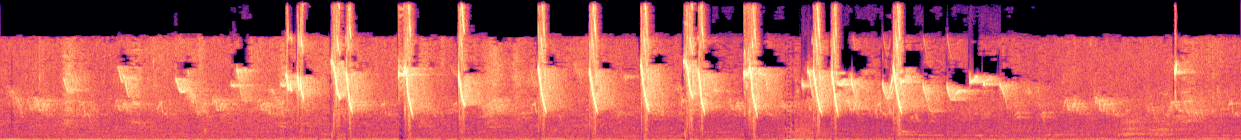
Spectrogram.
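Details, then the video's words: Saffron finch, known in Brazil as canário-da-terra, singing a series of sharp, high descending chirps repeated roughly every half second in bursts, with quieter twittering between and faint low background hum. "Melhor Canto Canario Canário da Terra do Brasil"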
